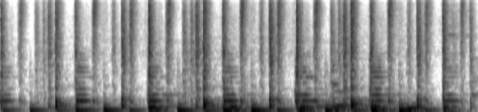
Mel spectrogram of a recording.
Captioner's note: music and Diesel Engine Sounds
